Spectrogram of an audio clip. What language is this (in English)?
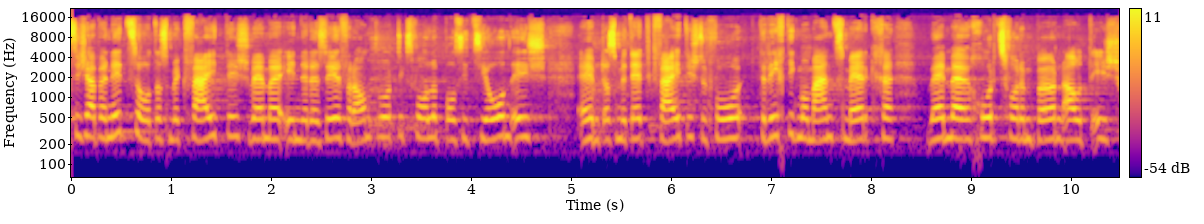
Swiss German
